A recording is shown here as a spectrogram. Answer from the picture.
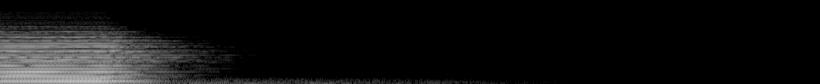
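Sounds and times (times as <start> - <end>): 
slow fugue: 0.0 - 2.4.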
